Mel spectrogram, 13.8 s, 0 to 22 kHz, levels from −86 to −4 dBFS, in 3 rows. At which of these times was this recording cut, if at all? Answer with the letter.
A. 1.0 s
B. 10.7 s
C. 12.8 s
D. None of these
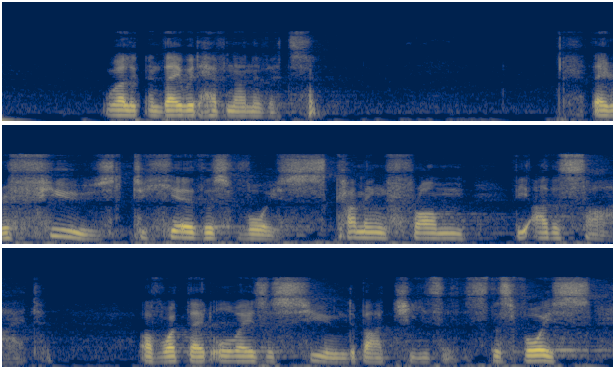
A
